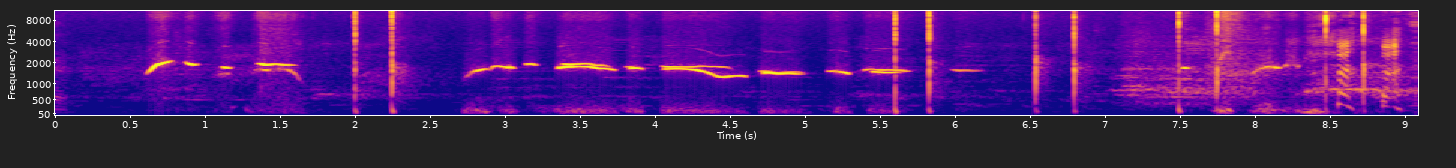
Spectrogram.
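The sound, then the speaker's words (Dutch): A person whistles a lilting melody in clear, sustained phrases while another person claps sharply and irregularly, with some low background murmur and movement underneath. “Dan kan ook eentje fluiten en de andere eh, klappen.”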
